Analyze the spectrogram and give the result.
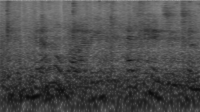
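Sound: inside a moving train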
